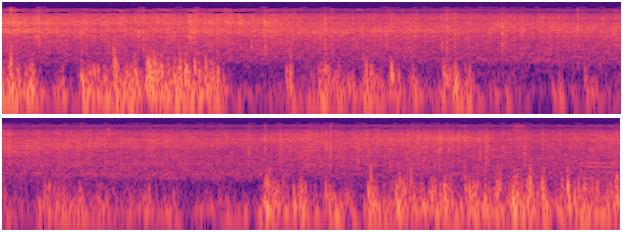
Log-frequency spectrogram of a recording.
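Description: Wind buffeting the microphone in gusts, a low rumble that eases off for about three seconds in the middle and picks up again.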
